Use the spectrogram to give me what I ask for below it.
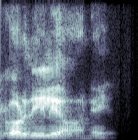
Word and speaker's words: Cordileone: El arzobispo de San Francisco, que se llama Salvatore Cordileone, o para decirlo como se pronuncia en italiano, Salvatore Cordileone,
